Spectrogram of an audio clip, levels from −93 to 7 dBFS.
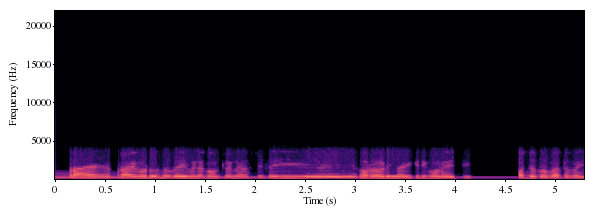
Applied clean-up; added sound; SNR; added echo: none; Piano; 17 dB; none.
